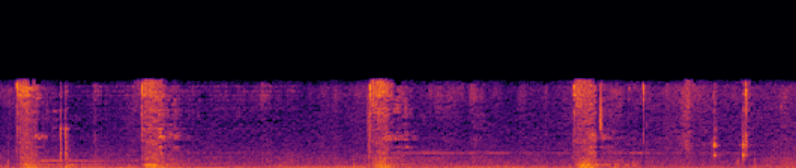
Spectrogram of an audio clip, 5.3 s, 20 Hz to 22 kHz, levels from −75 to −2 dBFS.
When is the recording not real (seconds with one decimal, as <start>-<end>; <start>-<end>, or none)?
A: 0.4-2.0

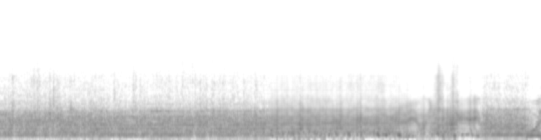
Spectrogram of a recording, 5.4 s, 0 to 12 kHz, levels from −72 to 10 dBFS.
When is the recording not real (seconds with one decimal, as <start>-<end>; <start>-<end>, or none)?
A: 2.7-4.8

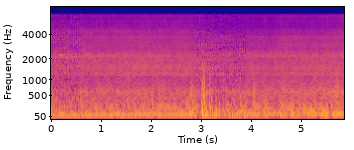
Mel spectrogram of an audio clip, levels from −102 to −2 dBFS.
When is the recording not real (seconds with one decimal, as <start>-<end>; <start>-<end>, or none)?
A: 0.6-2.9; 3.9-5.9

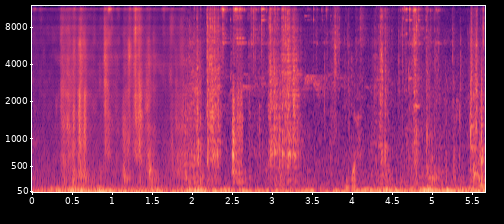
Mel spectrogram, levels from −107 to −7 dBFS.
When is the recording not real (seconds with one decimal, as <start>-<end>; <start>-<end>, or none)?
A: 0.0-1.9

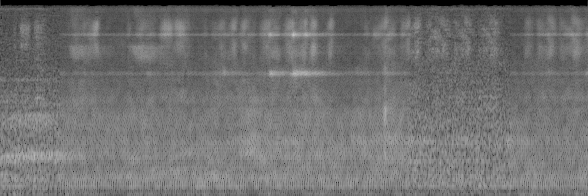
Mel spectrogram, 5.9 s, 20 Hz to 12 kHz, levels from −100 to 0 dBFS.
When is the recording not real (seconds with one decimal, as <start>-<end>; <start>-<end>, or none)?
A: 0.6-4.1; 5.1-5.9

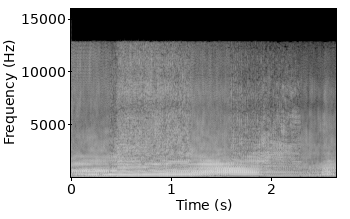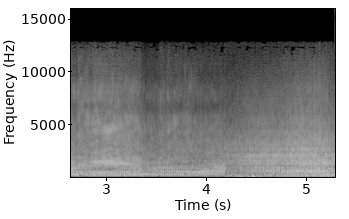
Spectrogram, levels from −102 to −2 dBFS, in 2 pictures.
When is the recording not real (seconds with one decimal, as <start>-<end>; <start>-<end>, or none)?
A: 0.0-0.4; 1.2-1.6; 2.3-5.3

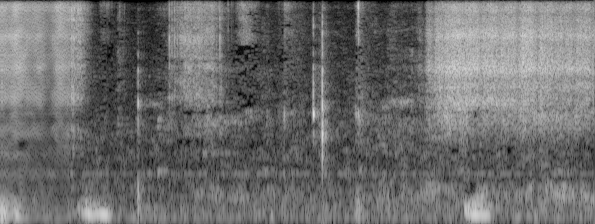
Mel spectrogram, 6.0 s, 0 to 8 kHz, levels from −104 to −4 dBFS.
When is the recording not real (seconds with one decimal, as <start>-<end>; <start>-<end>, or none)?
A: 0.0-0.7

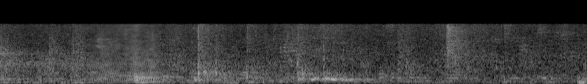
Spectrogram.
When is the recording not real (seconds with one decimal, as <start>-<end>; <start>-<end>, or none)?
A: 0.9-1.6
